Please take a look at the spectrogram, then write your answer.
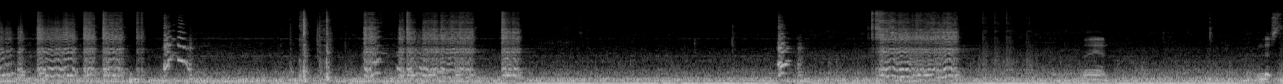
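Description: An old Chevrolet squarebody 4x4 pickup engine runs steadily with a continuous low rumble throughout, close by, while people talk intermittently over it.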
